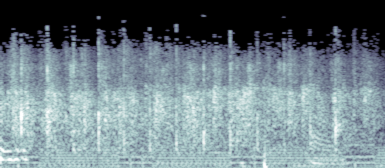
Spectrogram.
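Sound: applause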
